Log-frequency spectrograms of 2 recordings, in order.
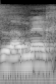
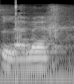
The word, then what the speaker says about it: Lamech: Oh, and the other one, that there are two pronunciations of his name in this portion that I'm reading today, is Lamech. In one case he's Lamech, in the other he's Lamech. No difference in meaning.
